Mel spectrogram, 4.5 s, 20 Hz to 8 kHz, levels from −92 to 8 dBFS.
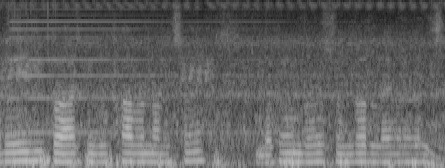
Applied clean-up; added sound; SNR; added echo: none; Chewing, mastication + Bowed string instrument; 16 dB; none.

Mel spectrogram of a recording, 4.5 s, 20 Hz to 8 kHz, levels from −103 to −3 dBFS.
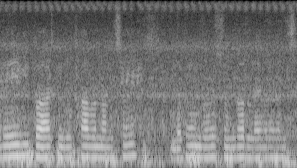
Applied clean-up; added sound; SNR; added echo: none; none; none; none.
